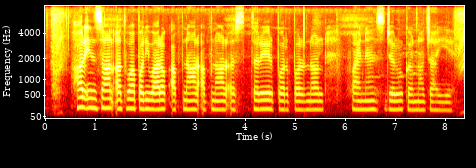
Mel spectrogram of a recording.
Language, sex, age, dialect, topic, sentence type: Magahi, female, 18-24, Northeastern/Surjapuri, banking, statement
